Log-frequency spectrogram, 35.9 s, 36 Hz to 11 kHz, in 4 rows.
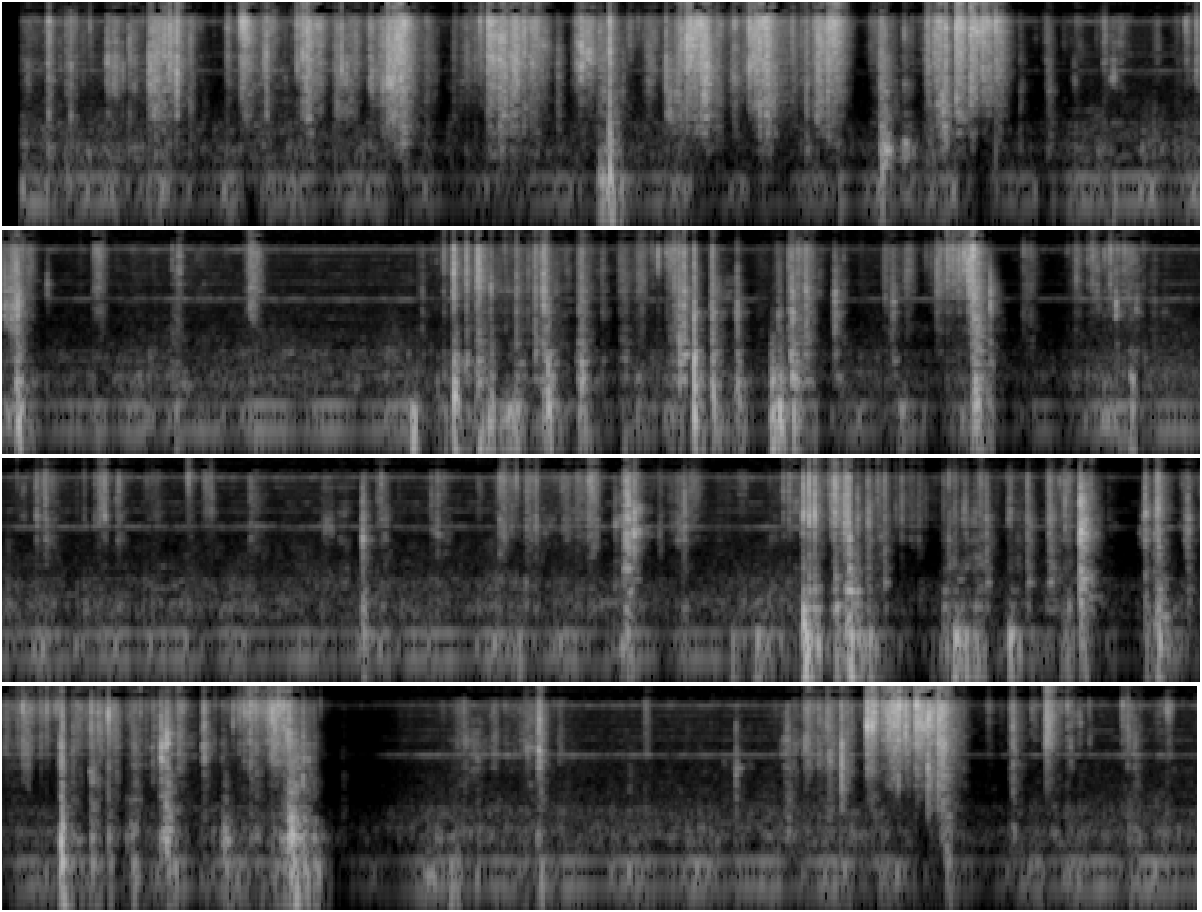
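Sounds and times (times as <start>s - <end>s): corn husk crackling and tearing: 0.2s - 9.0s, 15.7s - 19.8s, 20.4s - 29.4s, 32.8s - 35.8s.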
